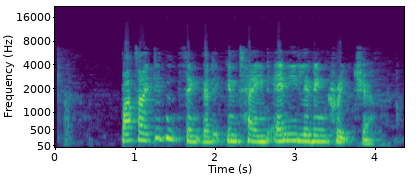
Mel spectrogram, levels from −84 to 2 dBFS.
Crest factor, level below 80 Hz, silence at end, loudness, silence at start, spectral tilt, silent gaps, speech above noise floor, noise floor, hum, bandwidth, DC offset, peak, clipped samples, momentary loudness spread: 14 dB; -50 dBFS; 0.3 s; -14 LUFS; 0.1 s; -7 dB/octave; none; 41 dB; -55 dBFS; none; 7.2 kHz; under 0.1%; 0 dBFS; under 0.1%; 6 LU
